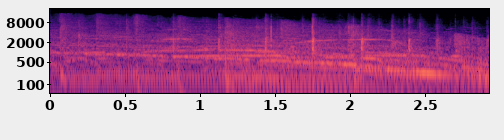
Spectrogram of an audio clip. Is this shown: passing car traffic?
no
